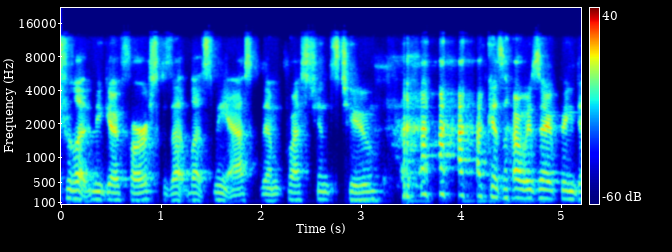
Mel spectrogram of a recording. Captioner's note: laughs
